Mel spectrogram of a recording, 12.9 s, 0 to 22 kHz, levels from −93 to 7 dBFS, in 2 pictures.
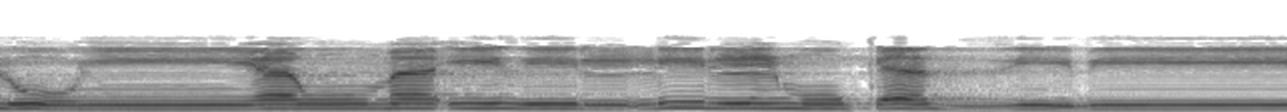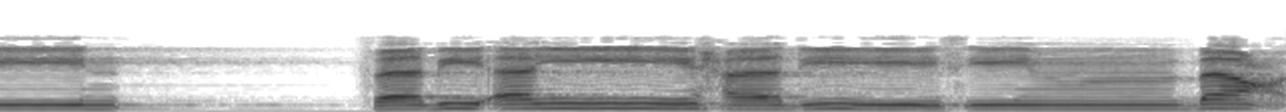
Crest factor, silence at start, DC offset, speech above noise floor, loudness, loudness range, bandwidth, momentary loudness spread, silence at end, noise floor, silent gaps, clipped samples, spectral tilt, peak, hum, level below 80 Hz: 18 dB; 0 s; under 0.1%; 42 dB; -22 LUFS; 4 LU; 5.8 kHz; 8 LU; 0 s; -64 dBFS; none; under 0.1%; -9.5 dB/octave; -4 dBFS; none; -78 dBFS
